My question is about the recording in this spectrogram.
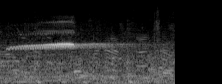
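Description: Referee's whistle: one long blast that rises slightly in pitch and is loudest about half a second in, over background voices, before the audio cuts off suddenly.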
